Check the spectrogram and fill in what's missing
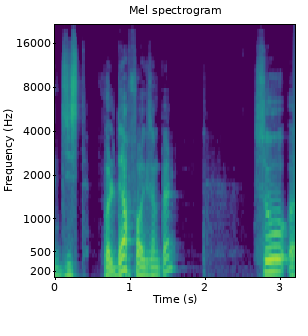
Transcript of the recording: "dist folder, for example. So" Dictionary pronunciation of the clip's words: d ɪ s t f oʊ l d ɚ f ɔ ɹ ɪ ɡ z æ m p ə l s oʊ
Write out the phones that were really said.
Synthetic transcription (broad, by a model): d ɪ s t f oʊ l d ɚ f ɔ ɹ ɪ ɡ z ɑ p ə l s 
